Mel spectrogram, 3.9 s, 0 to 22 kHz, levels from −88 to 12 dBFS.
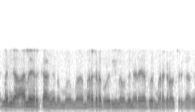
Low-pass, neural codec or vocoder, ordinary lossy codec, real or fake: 3.6 kHz; none; MP3, 24 kbps; real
